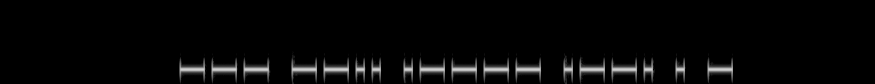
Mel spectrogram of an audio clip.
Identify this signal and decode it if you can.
Morse code, heard as a keyed tone, about 15 wpm, 700 Hz. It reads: OZ1PET
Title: DXCC-100 Call Signs - 6 Characters - 15wpm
